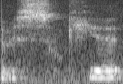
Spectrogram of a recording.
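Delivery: hushed, gushing whisper.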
